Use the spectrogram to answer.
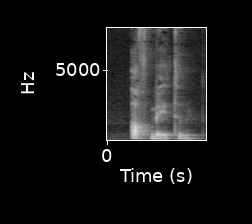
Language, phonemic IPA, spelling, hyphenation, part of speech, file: Dutch, /ˈɑfmeːtə(n)/, afmeten, af‧me‧ten, verb, Nl-afmeten.ogg
- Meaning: to measure off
